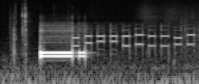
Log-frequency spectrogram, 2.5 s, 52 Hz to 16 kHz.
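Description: A telephone keypad dials a 1-800 number quickly, with about ten short, crisp two-tone beeps in a rapid steady rhythm, right after a brief sustained tone. Clear, with no talking.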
